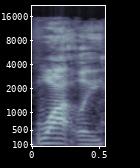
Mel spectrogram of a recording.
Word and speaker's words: Whatley: we are here with Colton little and Watley how do you say your last name Watley Watley yes hell yeah boys uh I know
